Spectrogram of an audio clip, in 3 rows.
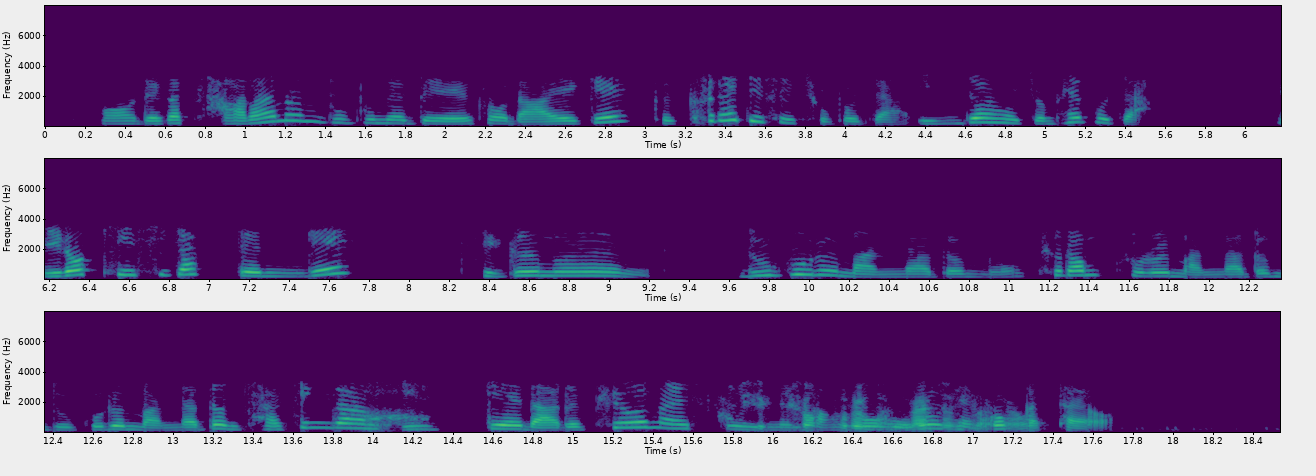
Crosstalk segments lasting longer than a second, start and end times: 15.8-17.2

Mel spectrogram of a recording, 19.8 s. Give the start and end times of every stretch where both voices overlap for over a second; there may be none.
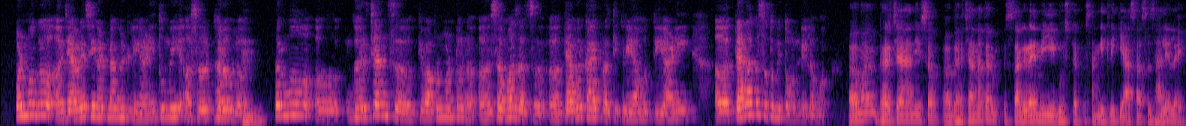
none

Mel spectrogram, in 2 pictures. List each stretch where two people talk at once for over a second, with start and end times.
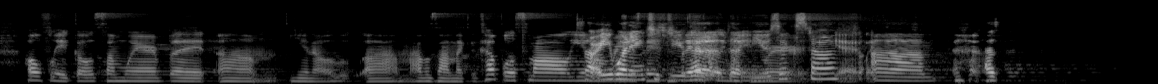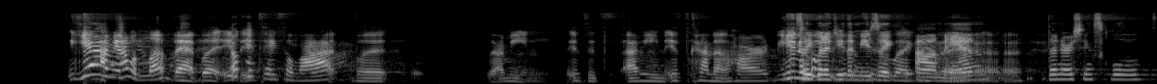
5.8-8.7, 19.5-21.5

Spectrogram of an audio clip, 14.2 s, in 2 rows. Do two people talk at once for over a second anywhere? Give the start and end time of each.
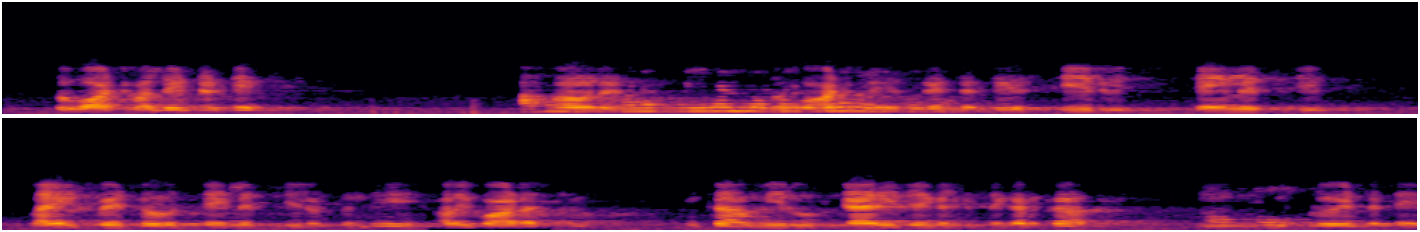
3.8-5.1

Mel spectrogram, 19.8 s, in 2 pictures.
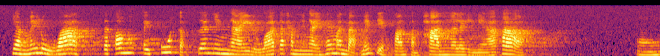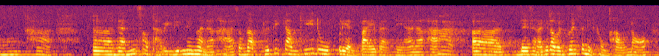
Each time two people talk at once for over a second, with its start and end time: none

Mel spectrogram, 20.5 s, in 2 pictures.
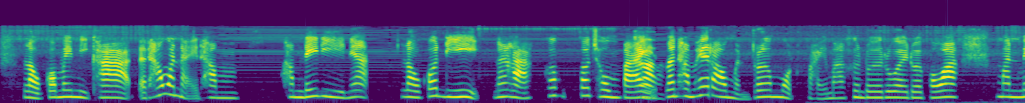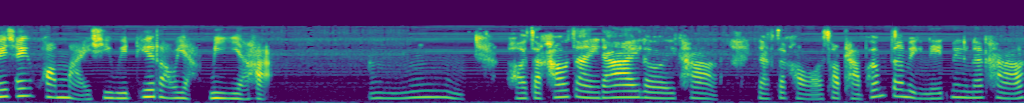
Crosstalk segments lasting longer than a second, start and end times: none

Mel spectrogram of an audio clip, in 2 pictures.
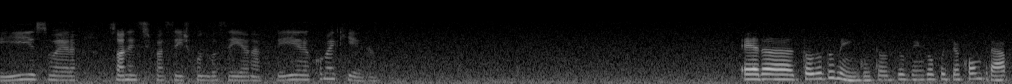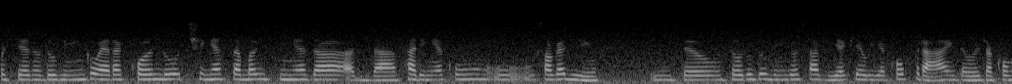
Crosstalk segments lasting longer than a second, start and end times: none

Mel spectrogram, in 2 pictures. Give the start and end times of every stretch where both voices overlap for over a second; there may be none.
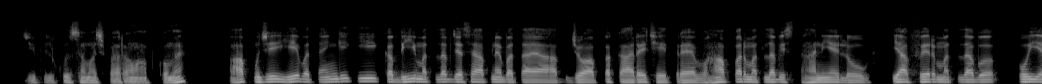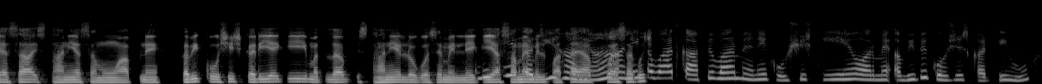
15.2-16.9

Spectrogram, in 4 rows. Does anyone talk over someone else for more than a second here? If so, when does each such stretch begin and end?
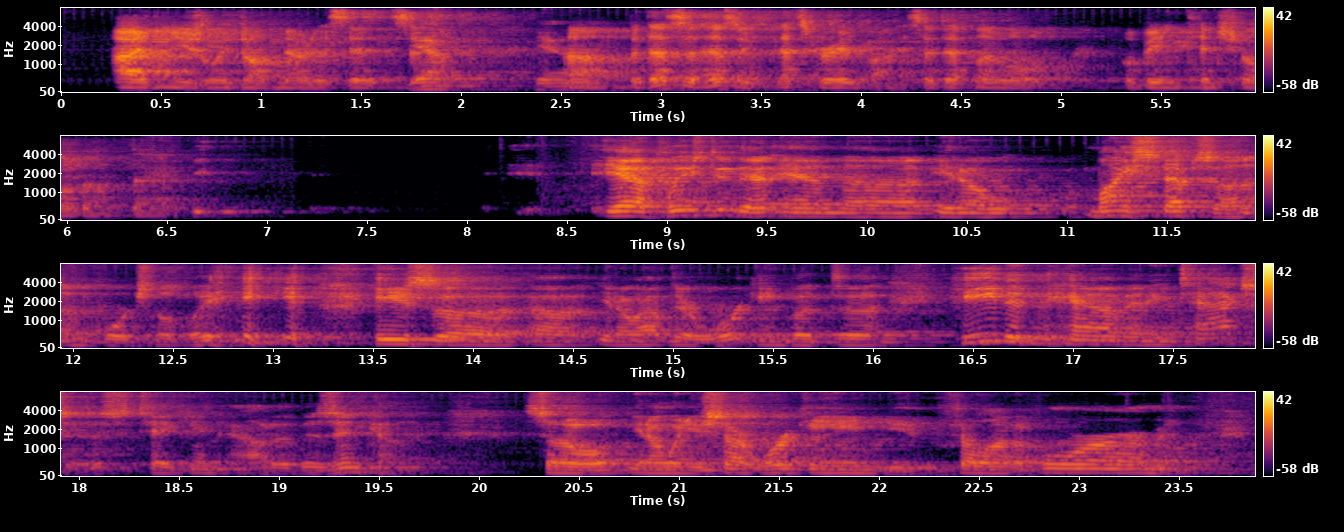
none

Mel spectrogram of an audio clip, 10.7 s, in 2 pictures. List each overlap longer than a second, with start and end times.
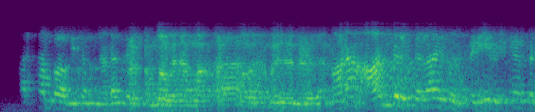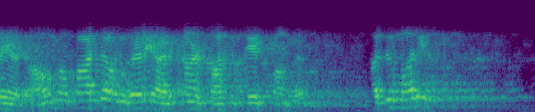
2.2-4.0

